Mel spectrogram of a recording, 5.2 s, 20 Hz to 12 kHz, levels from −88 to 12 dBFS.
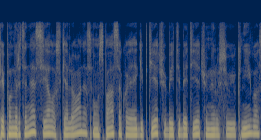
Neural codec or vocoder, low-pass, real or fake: none; 7.2 kHz; real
